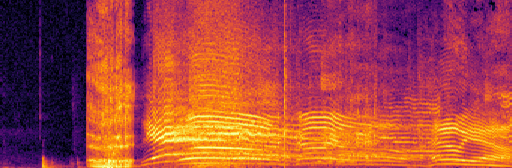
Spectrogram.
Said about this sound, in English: All right. You got a burp for us.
